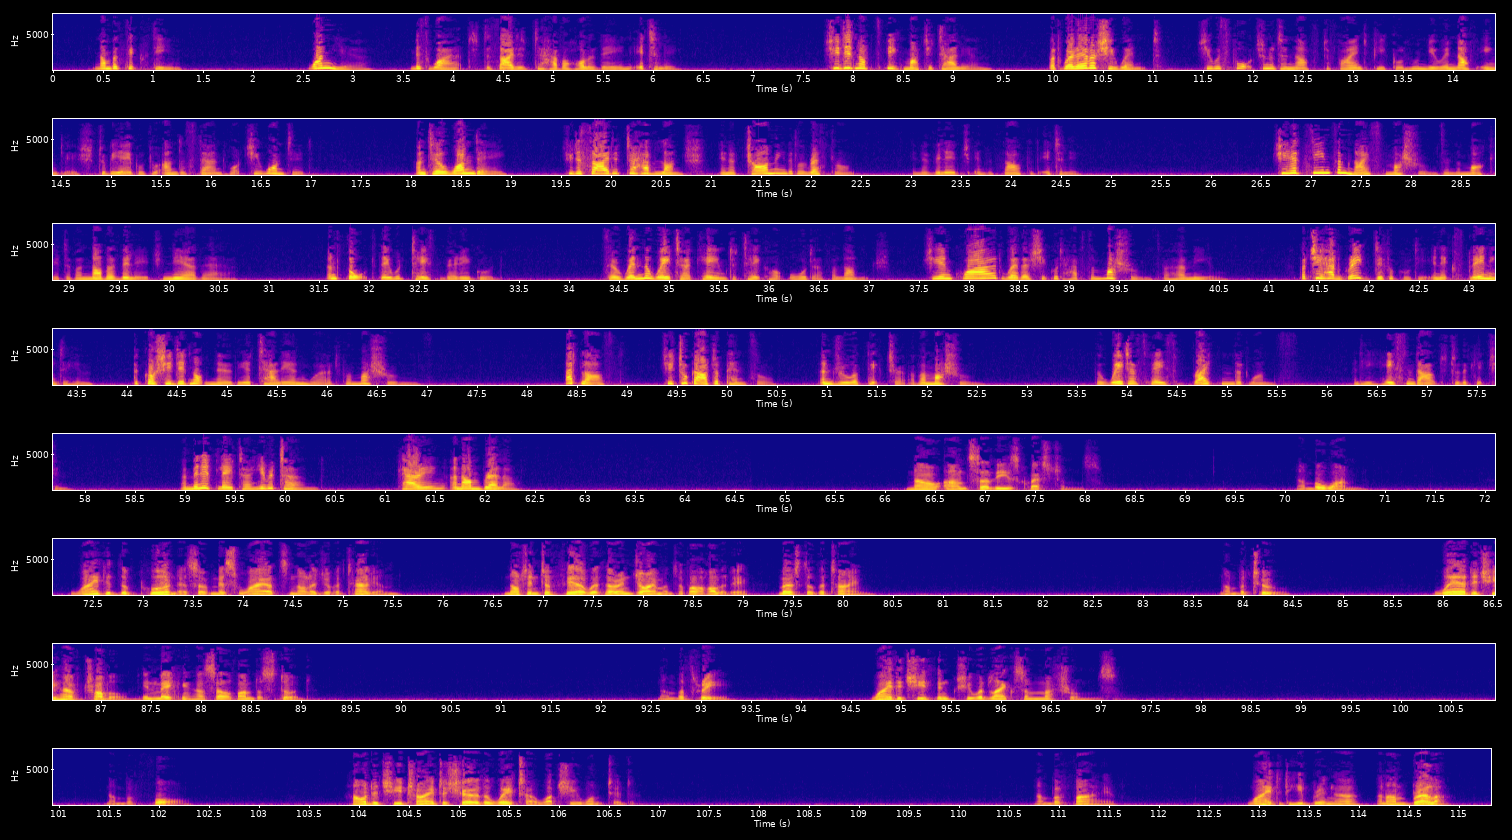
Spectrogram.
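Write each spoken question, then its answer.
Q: Why did the poorness of Miss Wyatt's knowledge of Italian not interfere with her enjoyment of her holiday most of the time?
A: Wherever she went, she found people who knew enough English to understand what she wanted.

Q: Where did she have trouble in making herself understood?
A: In a little restaurant in a village in the south of Italy.

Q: Why did she think she would like some mushrooms?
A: She had seen some nice mushrooms in the market of a nearby village.

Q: How did she try to show the waiter what she wanted?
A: She drew a picture of a mushroom.

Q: Why did he bring her an umbrella?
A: He thought her drawing of a mushroom was a picture of an umbrella.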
